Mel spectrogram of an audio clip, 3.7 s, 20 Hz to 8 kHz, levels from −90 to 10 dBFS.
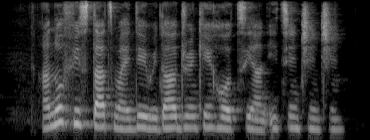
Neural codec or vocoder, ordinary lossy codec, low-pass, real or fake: none; none; none; real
